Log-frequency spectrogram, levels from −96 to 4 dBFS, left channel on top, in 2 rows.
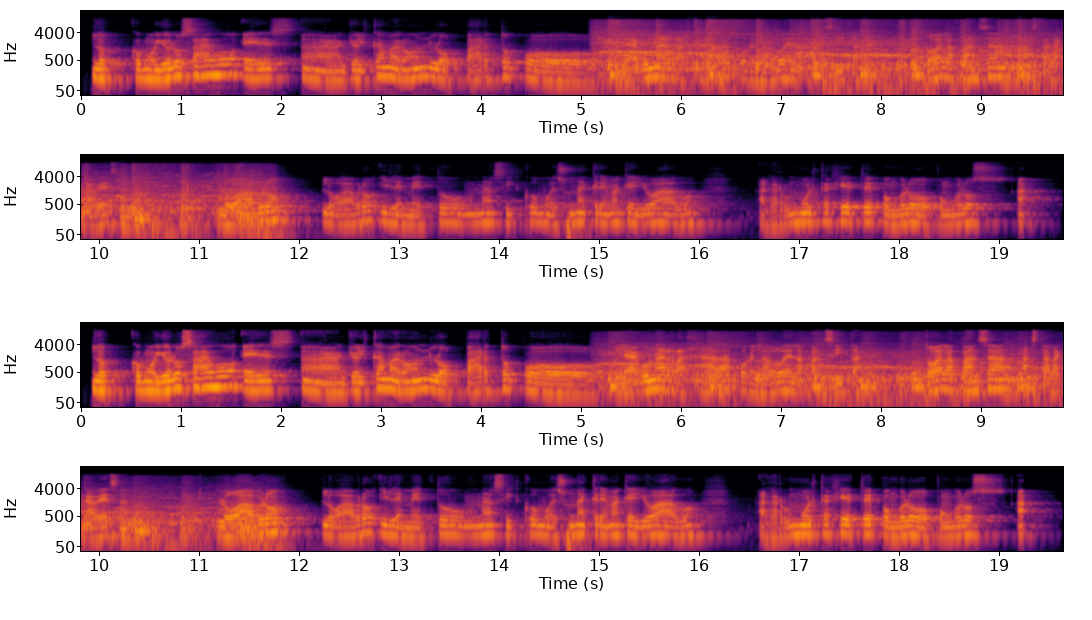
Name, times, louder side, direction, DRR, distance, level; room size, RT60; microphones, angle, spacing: voice 1, 0.1-7.9 8.4-10.4 11.2-11.9 12.2-16.2 16.6-19.2, right 3 dB, 30° right, 0.5 m, -28 dB
sound 1, 5.1-11.8, left 1 dB, 55° left, 1.2 m, -30 dB
13.0 x 6.5 x 3.5 m
head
